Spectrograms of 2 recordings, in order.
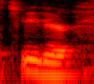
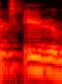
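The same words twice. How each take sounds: First: "teeter" with a long EE vowel; corrected name pronunciation. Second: "tater" with an AY vowel, as in late; mistaken name pronunciation. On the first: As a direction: say "teeter" to rhyme with "meter", dropping softer. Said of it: "I was calling tater". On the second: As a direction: say "tater" to rhyme with "later". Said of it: "but it's teeter". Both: Shown as a demonstration.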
